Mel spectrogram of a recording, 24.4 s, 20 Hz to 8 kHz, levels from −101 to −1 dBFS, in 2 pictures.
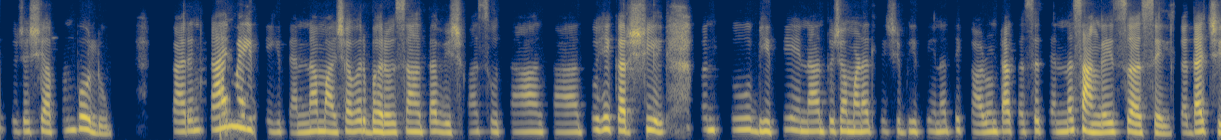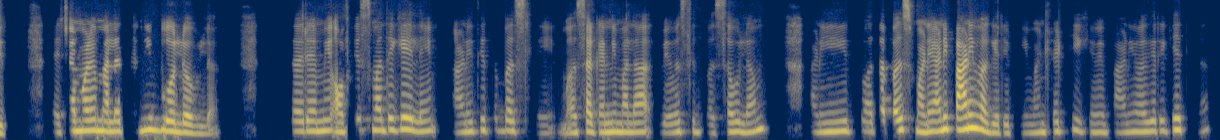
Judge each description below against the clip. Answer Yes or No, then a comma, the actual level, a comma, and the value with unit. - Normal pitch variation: No, narrow, 2.1 semitones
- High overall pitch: Yes, high, 205 Hz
